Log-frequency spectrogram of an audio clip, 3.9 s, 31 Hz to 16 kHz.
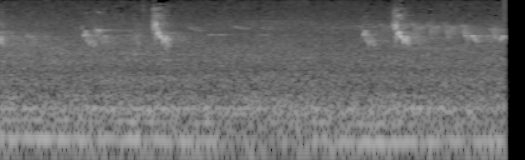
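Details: Young house sparrow searching a lawn for food in Helsinki, Finland, June 2013: a few short, sharp, high chirps in pairs, half-masked by constant deep road noise.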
